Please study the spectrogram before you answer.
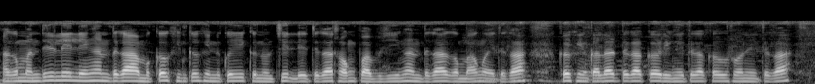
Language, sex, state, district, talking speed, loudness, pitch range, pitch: Wancho, male, Arunachal Pradesh, Longding, 230 wpm, -19 LUFS, 145-165 Hz, 150 Hz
